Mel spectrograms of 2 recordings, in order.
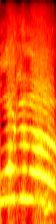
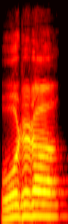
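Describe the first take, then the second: First: It is said loudly and with force. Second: It is said softly and without force. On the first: The speaker calls it right. "ഒന്ന് ഉറക്കെ പറയ്" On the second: The speaker calls it wrong. "ഛേ, ഇതെന്തോന്ന് പറച്ചില്?"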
